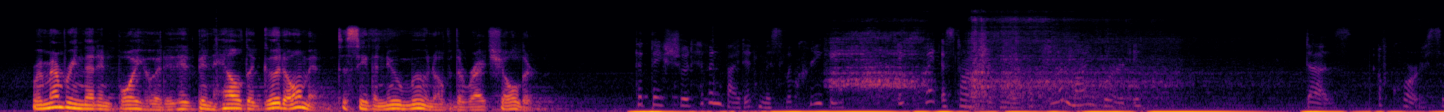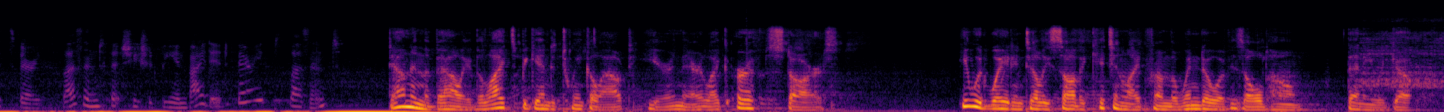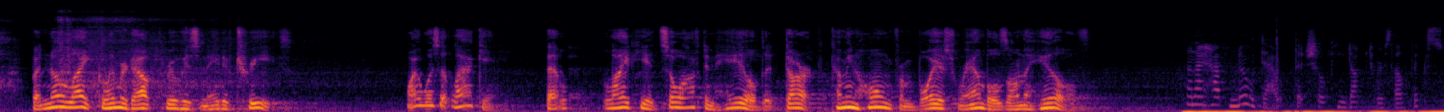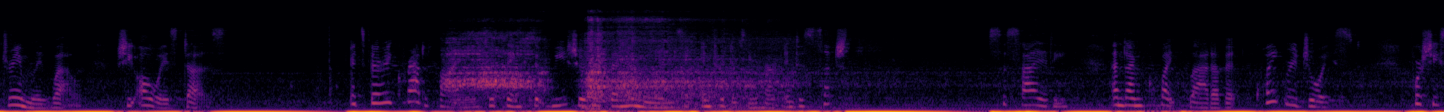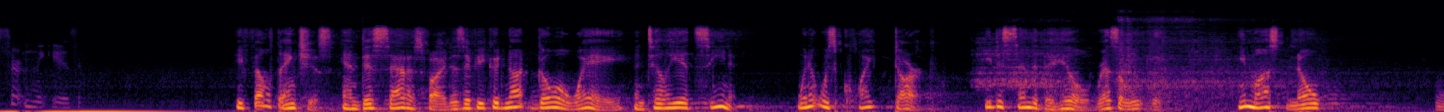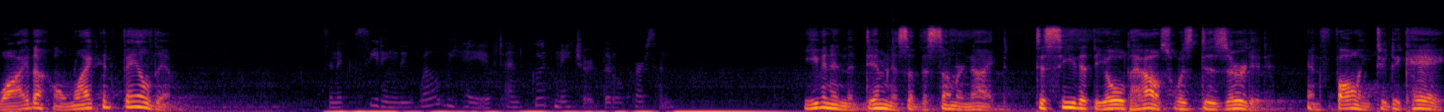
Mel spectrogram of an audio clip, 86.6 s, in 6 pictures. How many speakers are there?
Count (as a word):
two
